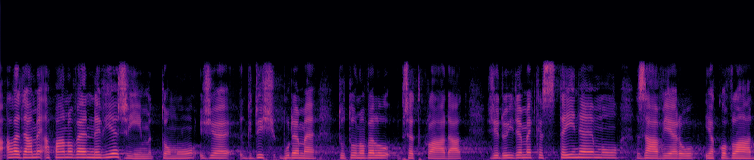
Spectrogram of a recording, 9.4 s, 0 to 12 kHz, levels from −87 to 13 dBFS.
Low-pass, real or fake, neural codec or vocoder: 7.2 kHz; fake; codec, 16 kHz, 16 kbps, FunCodec, trained on Chinese and English, 50 frames a second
